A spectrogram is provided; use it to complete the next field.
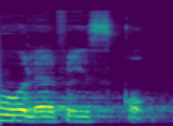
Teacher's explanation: یہاں پر وقف کی صورت میں قاف میں قلقلہ کریں گے اور قاف کو پر پڑھیں گے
